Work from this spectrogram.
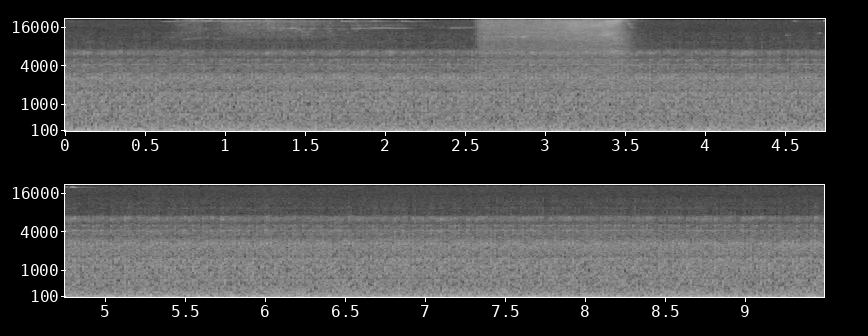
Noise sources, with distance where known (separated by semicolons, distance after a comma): large-sounding engine, near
